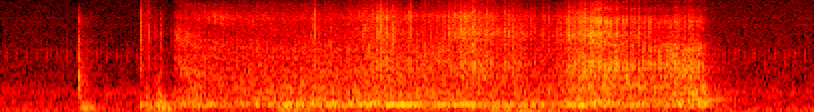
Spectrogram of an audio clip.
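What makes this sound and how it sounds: Long red stiletto nail tips tap a flat, solid, dark grey chalkboard surface, giving two sharp clicks. They are followed by about three seconds of continuous bright, raspy scratching with a low hum beneath it, which swells toward the end and then stops abruptly.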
